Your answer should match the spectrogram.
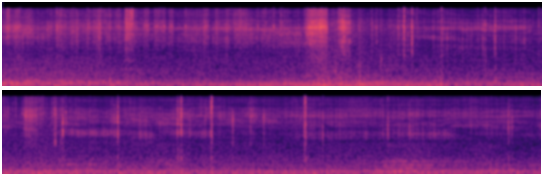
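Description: Polyurethane expanding foam being sprayed from an aerosol can, hissing with scattered small clicks and a louder spurt about three seconds in.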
